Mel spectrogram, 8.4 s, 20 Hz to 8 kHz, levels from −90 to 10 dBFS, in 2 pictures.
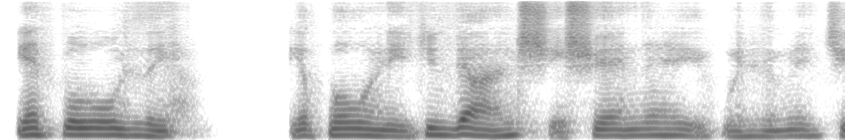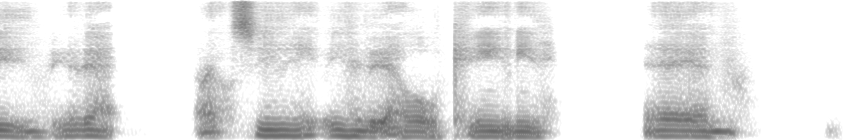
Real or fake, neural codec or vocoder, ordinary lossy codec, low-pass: fake; codec, 16 kHz, 0.5 kbps, FreqCodec, larger model; none; none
